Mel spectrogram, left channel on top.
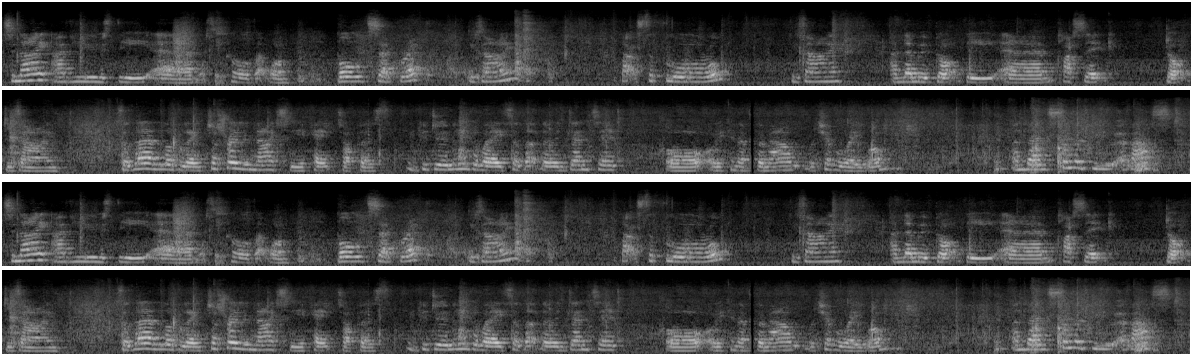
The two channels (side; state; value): both; identical; correlation 1.00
